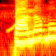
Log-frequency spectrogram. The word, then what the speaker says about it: পালামু: পালামু নামের ব্যাখ্যা শোনাচ্ছিল পালামু নামটার আসল উচ্চারণ পালামু আসলে এ নামটির বুৎপত্তি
